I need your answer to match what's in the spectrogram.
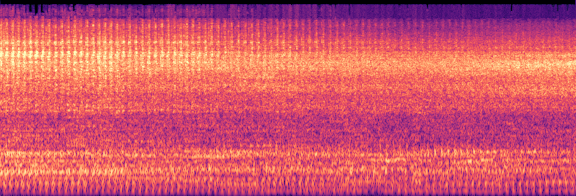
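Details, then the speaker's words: Old Club Car Carryall petrol engine, fuel-pump vacuum line plugged off: chugging with a quick, uneven beat that revs up and back instead of holding speed; owner suspects governor linkage out of adjustment, not confirmed; engine surging. "However, it is doing some surging where it doesn't run at a smooth, steady speed. Kind of revs up and back, revs up and back."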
